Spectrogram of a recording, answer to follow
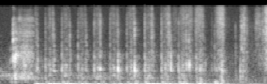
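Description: Fingertips rubbing dried masking fluid off watercolour paper: a continuous run of small quick scratchy rubbing and crackling sounds, thinning out into a few separate scrapes near the end.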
